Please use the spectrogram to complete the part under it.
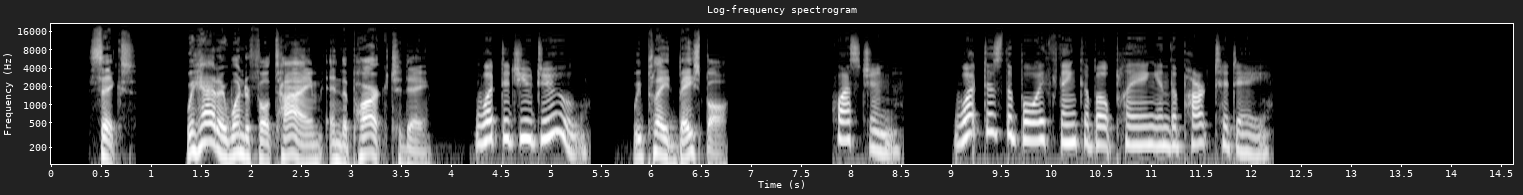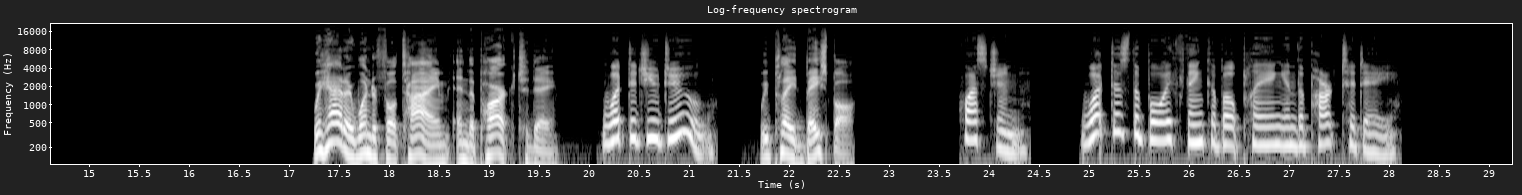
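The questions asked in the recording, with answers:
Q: Question. What does the boy think about playing in the park today?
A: It was wonderful.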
